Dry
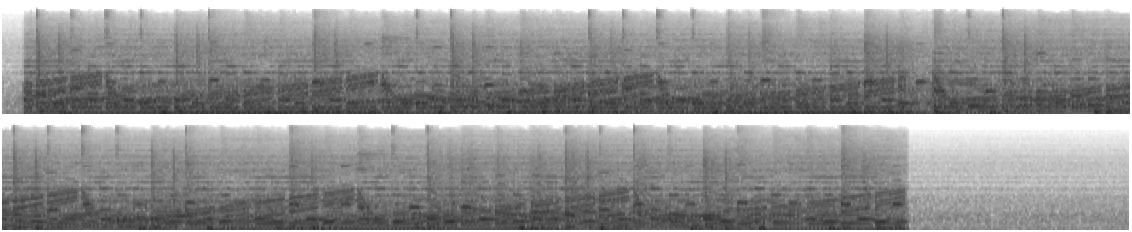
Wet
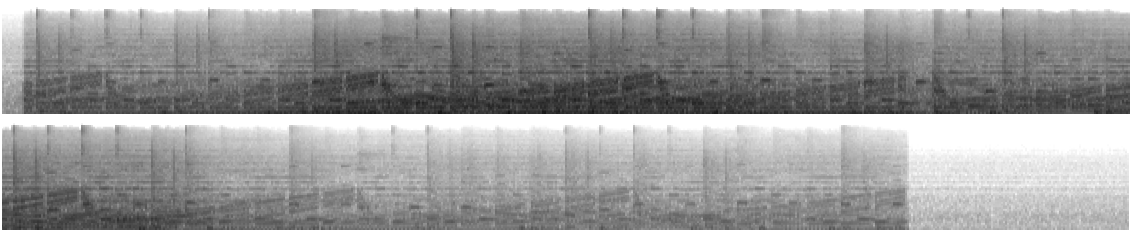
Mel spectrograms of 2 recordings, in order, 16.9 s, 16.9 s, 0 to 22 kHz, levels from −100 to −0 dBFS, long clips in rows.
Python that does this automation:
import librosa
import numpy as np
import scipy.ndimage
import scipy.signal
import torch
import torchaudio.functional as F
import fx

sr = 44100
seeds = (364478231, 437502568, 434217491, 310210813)

y = fx.gain(x, sr, db=fx.line((1.74, -2.5), (2.65, 8.5), (5.18, 8.5), (5.97, 2.0), (9.45, 2.0), (10.14, -8.5), (11.2, -15.5)))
